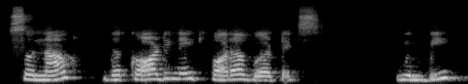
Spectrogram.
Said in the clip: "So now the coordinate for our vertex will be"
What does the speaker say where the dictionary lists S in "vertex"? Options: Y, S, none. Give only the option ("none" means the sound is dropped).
S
